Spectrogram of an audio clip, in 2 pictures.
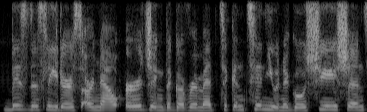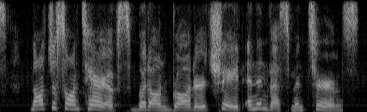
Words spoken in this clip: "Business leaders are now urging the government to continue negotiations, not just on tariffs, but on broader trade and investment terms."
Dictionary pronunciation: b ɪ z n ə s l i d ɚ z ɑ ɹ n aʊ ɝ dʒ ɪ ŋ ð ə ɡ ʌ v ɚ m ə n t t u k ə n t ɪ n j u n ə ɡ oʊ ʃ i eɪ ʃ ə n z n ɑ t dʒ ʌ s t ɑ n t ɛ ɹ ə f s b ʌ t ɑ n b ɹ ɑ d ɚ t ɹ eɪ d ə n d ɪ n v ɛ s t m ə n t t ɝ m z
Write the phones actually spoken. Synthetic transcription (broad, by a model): b ɪ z n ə s l i d ɚ s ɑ ɹ n aʊ ɝ dʒ ɪ ŋ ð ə ɡ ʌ v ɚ m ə n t t u k ə n t ɪ n j u n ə ɡ oʊ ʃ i eɪ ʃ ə n s n ɑ t dʒ ʌ s t ɑ n t ɛ ɹ ə f s b ʌ t ɑ n b ɹ ɑ d ɚ t ɹ eɪ d ə n d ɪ n v ɛ s t m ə n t t ɝ m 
